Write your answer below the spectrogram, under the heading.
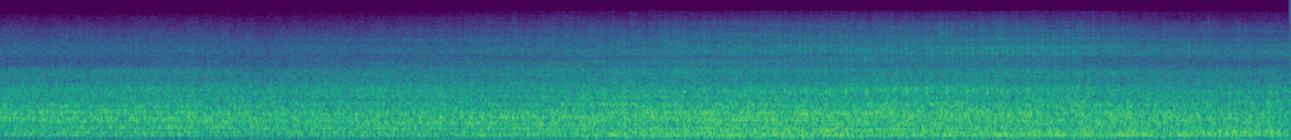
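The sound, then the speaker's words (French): A village farm tractor engine running as a steady, low, even rumble that holds without change and stays fairly faint. “Ouais, non, mais ça, c'est un tracteur du village. C'est vrai paysan.”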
